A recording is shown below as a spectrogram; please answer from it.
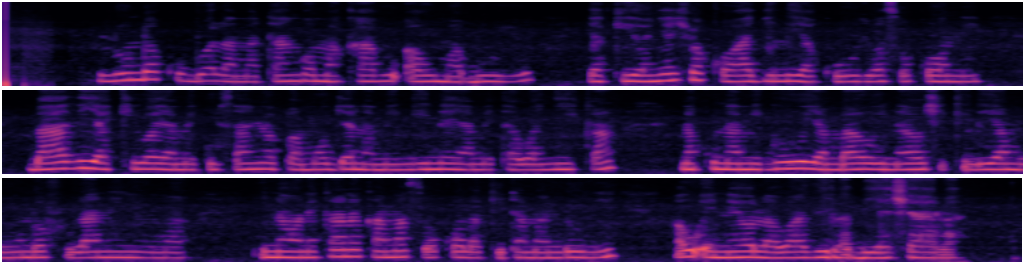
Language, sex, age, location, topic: Swahili, female, 18-24, Nairobi, finance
